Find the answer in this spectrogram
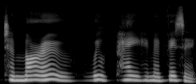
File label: CREAKY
